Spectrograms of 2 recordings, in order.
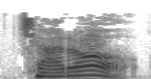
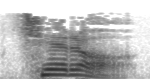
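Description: First: چرا said "charaa"; fatha on first syllable. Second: چرا said "cheraa"; kasra on first syllable. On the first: Presenter teaching the word for grazing, چرا as "charaa". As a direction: open چرا with short a. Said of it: "به فتح اول". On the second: Presenter teaching the word for why, چرا as "cheraa". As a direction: open چرا with short e. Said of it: "به کسر اول". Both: Shown as a demonstration.

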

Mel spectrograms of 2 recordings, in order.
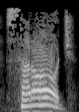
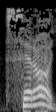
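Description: First: سراج said "saraaj"; fatha on first syllable. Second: سراج said "seraaj"; kasra on first syllable. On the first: Presenter teaching the word for saddler, سراج as "saraaj". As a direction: open سراج with short a. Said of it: "به فتح اول". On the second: Presenter teaching the word for light, سراج as "seraaj". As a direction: open سراج with short e. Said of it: "به کسر اول". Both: Shown as a demonstration.

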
